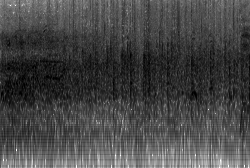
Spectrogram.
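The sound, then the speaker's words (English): Dense applause from a large crowd, hundreds of hands clapping at once in a steady, loud wash of sound that holds evenly throughout without fading. “Extroverts thrive on external stimulation like hundreds of clapping people, while introverts get their energy from time alone and are far more sensitive to stimuli like hundreds of clapping people.”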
